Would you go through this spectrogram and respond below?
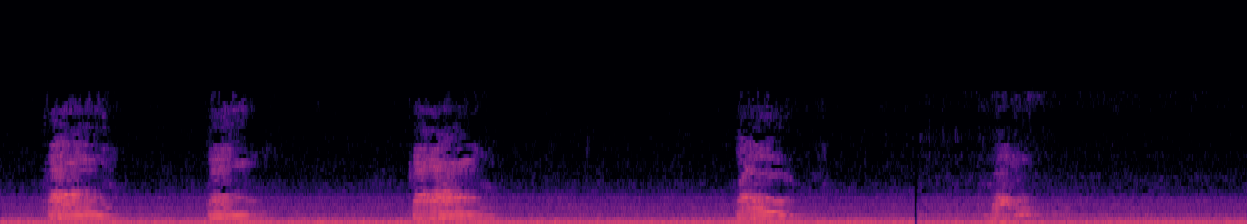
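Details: Cat meowing while looking for something: five loud, harmonic-rich meows, each bending down then up in pitch, at irregular gaps of two to three seconds against a low steady hum.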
